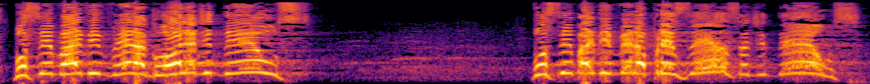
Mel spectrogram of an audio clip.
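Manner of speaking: high, loud preacher's shout; full-force preaching. Real, not acted. Preacher promising the congregation God's glory, impassioned shouting. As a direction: proclaim it at the top of your range, drawing out the words.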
